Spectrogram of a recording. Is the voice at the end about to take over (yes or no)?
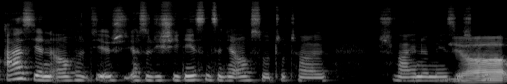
yes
